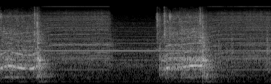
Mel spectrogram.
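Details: Fujipla ALM3220/3222/3230 auto-laminator cutter unit, cut button pressed, before loosening the adjustment pulley: two short laboured motor whirs about a second long in a quiet room; cutter drags from an overtight drive wire.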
